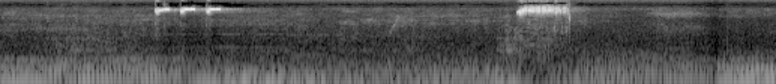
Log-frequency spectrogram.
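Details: Blue-crowned hanging parrot calling to set other parrots answering: a quick triplet of high, thin notes, then after a pause a longer, harsher buzzy shriek; faint low hum beneath.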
